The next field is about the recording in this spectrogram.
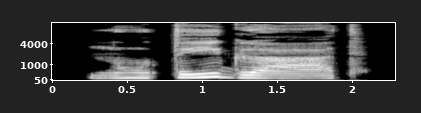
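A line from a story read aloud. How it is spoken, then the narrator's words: Hissing. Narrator (Russian): прошипел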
